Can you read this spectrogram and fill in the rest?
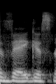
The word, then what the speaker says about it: vagus: So pressing into this a little bit, you gave a talk where you mentioned the vagus nerve.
